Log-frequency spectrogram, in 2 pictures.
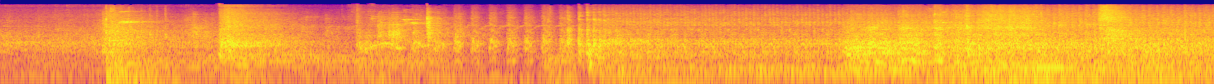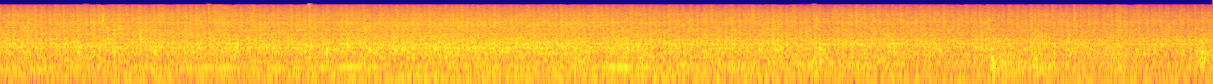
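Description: A van engine starts up and drives off: a few sharp clunks first, then a loud, steady engine roar that carries on to the end.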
